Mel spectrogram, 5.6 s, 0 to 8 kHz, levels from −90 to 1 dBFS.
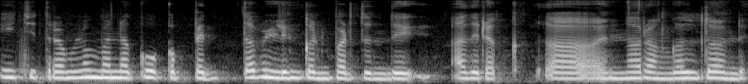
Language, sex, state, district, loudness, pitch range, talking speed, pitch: Telugu, female, Andhra Pradesh, Guntur, -14 LUFS, 200-230 Hz, 150 wpm, 215 Hz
